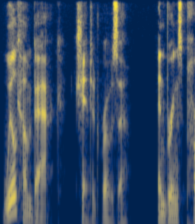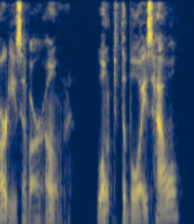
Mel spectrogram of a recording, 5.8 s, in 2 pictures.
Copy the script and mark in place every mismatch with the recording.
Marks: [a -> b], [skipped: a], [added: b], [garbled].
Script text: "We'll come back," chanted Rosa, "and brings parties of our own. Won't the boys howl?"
"We'll come back," chanted Rosa, "and brings parties of our own. Won't the boys howl?"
